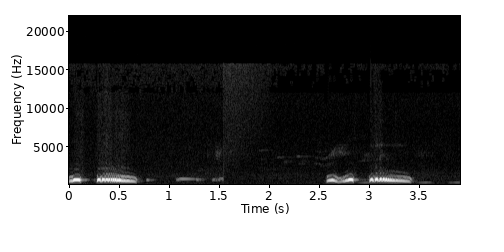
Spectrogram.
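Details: Spotted dove used as a decoy bird, cooing in the standard 'thúc gù' style meant to provoke other doves to call: two low, hoarse coo phrases about 2.5 seconds apart, each with a quick rising-falling note then a longer drawn-out falling coo.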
